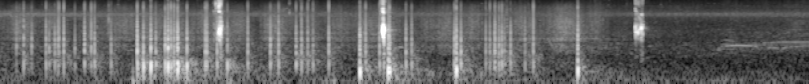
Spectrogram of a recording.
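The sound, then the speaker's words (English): Fireworks burst and crackle in a rapid, irregular series of sharp pops over a steady background rumble, continuing throughout with no one speaking. “I don't want to take you away from the fireworks.”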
